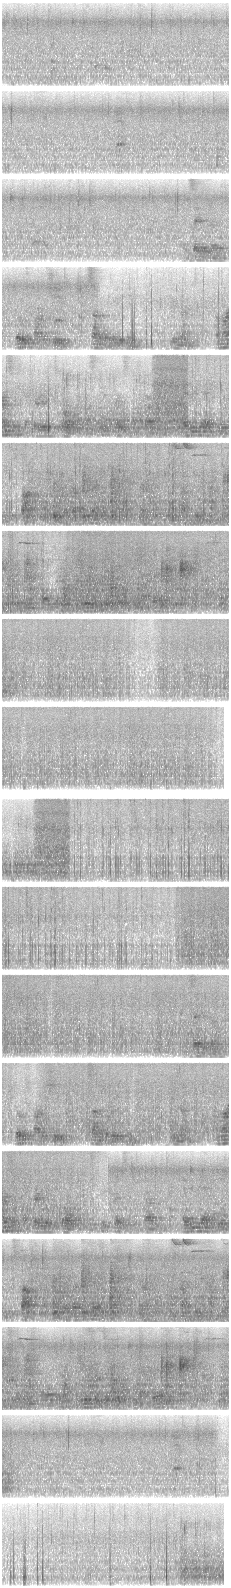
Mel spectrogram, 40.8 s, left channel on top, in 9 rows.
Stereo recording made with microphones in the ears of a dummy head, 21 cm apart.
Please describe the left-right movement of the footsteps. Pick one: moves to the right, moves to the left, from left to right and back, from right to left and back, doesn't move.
from right to left and back.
